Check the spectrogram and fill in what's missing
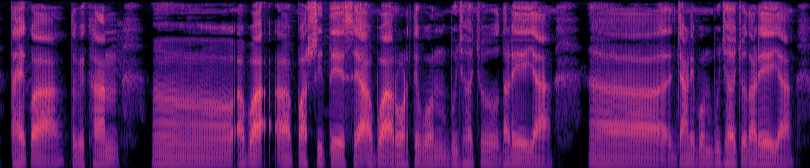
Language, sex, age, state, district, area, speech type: Santali, male, 18-30, West Bengal, Purulia, rural, spontaneous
